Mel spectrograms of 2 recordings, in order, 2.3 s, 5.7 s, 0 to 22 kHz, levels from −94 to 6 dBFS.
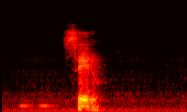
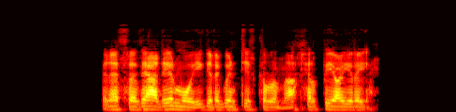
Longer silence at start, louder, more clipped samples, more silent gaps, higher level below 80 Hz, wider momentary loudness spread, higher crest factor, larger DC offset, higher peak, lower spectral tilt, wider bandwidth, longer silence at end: second, 0.25 s vs 1.3 s; second, -32 LUFS vs -24 LUFS; neither; neither; first, -64 dBFS vs -70 dBFS; first, 26 LU vs 14 LU; about the same, 20 dB vs 24 dB; neither; second, -18 dBFS vs -2 dBFS; second, -5 dB/octave vs -6.5 dB/octave; about the same, 8.4 kHz vs 7.8 kHz; about the same, 1.1 s vs 1.05 s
